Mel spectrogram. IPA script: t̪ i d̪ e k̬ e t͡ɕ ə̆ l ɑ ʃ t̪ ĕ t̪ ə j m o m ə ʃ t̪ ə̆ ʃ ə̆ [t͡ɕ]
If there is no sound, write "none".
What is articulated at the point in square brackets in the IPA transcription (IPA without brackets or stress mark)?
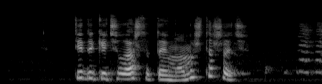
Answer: t͡ɕ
